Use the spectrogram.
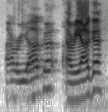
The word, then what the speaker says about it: Arriaga: How do you pronounce his last name? Arriaga.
